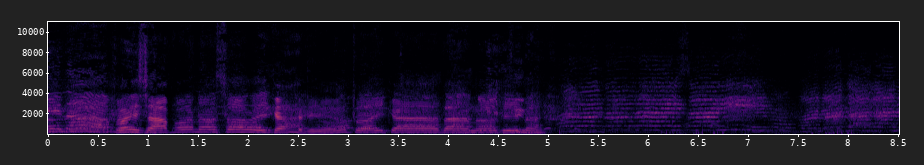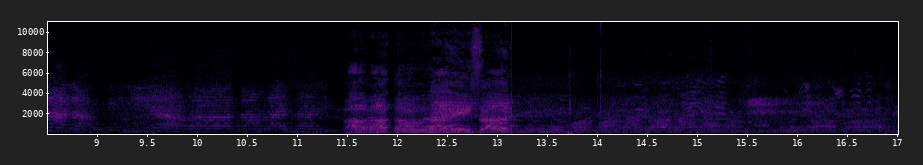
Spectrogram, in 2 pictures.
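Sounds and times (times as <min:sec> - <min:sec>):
group singing in unison: 0:00.0 - 0:17.0.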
